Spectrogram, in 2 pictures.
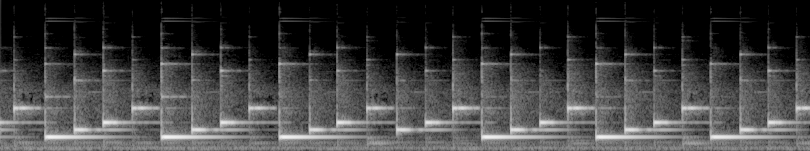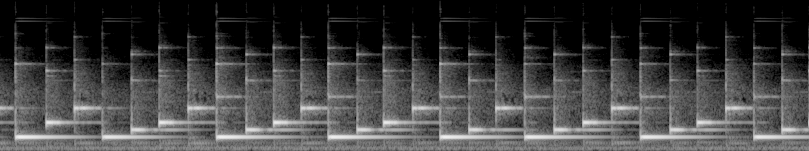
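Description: Four-mallet permutation exercise on a mallet percussion instrument, clear bright bar tones struck alone in steady repeating four-note groups, each pattern cycling evenly with resonant decay for over twenty seconds.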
